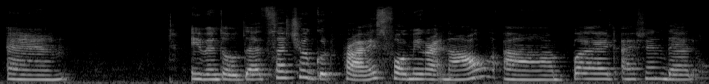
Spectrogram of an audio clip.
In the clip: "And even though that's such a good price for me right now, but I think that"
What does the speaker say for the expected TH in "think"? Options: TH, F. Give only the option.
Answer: F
